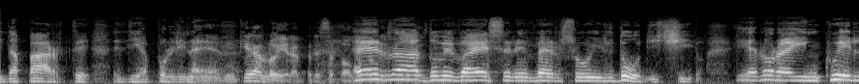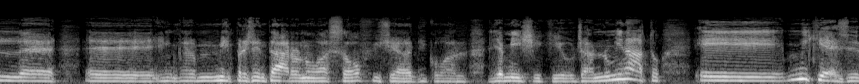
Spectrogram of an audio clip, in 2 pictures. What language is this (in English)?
Italian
